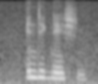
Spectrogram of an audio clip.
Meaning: 1. An anger aroused by something perceived as an indignity, notably an offense or injustice 2. A self-righteous anger or disgust
- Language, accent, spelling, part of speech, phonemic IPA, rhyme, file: English, US, indignation, noun, /ˌɪn.dɪɡˈneɪ.ʃən/, -eɪʃən, En-us-indignation.ogg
